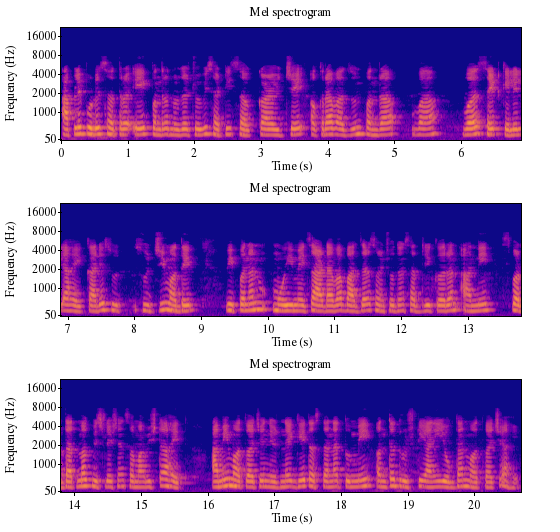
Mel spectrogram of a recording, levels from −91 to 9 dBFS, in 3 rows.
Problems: background sounds at intervals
